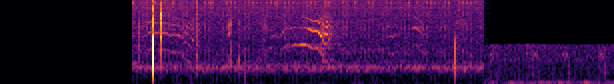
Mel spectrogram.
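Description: A cockatoo screeches from a treetop.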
